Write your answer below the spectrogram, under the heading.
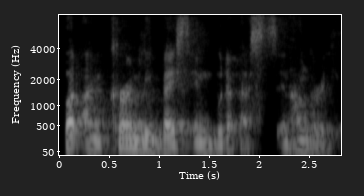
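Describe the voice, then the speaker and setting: A man with a Dutch accent, a guest accounting expert, explaining his views in a calm, structured way. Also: lowish voice, a little fast, roomy sound. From Netherlands. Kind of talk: interview answers.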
